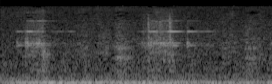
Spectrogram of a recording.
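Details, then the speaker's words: JDM Mitsubishi Lancer Evolution I engine running: a light scraping creak in short bursts, caused by a loose timing belt cover bolt contacting the water pump pulley. "c'était simplement un boulon qui tient le timing qu'on veut le couvert le détermine belle qui était luz et qui venaient en contact avec la poulie de la pompe à l'eau"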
